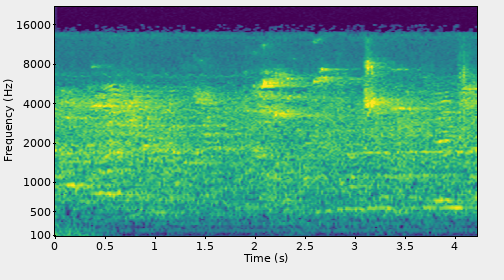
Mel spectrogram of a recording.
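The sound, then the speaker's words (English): Basketball dribbled on a court during a women's game: a steady run of low bounces under a wash of crowd and court noise, with voices in the background. “Martin's going to dribble out to the top.”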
